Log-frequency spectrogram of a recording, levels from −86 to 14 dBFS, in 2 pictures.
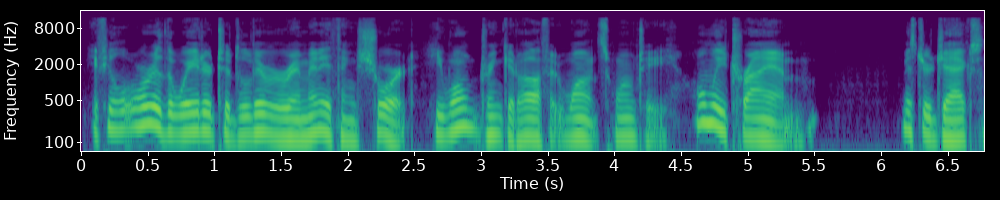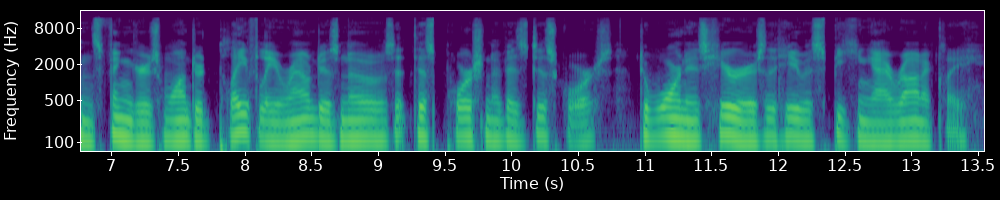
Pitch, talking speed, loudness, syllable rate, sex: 125 Hz, 195 wpm, -17 LUFS, 5.4 syllables/s, male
